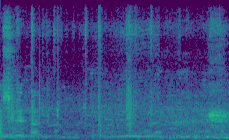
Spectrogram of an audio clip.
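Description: High-flying pigeons of several varieties at a pigeon market cooing in low, wavering calls that repeat through the clip, over a busy background murmur.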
